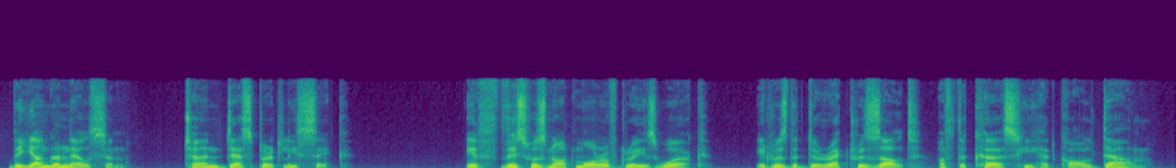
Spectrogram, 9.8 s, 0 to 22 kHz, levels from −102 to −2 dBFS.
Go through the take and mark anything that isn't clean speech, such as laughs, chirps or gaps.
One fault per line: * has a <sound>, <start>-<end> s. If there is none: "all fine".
all fine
